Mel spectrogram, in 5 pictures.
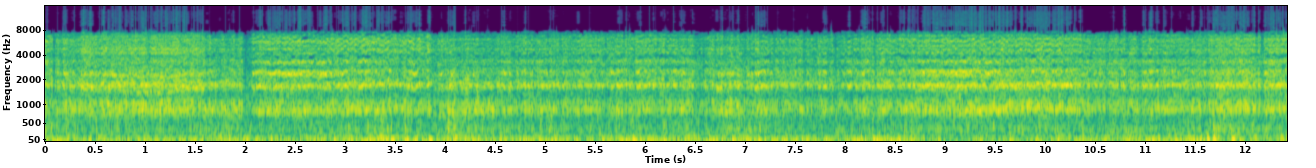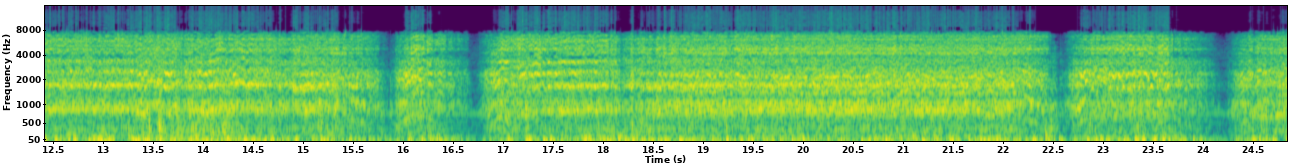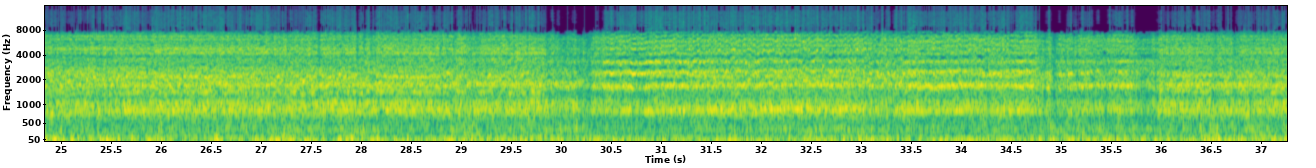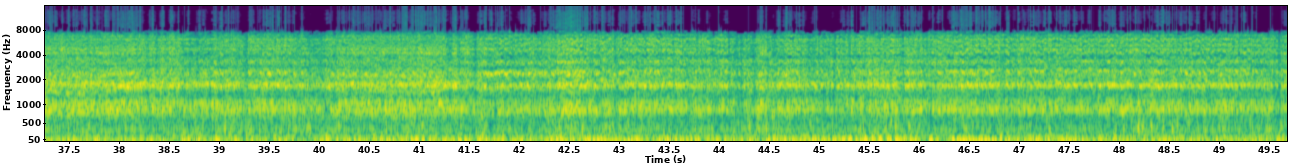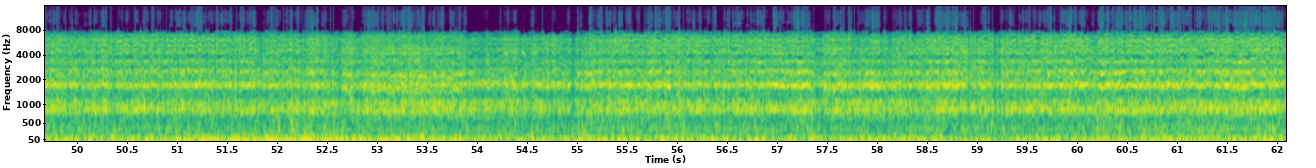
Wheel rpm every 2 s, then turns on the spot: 220, 220, 230, 230, 230, 230, 230, 190, 120, 210, 210, 130, 140, 210, 210, 210, 220, 220, 210, 230, 220, 220, 230, 230, 240, 230, 220, 230, 230, 230, 230.
none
